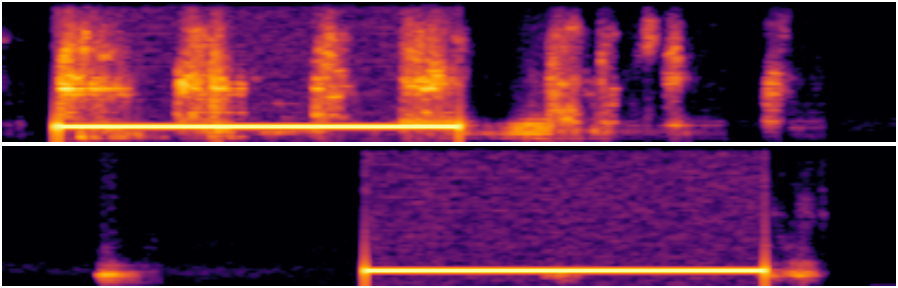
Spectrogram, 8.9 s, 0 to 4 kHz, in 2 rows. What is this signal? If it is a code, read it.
Ringback tone (North America), 440 + 480 Hz.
